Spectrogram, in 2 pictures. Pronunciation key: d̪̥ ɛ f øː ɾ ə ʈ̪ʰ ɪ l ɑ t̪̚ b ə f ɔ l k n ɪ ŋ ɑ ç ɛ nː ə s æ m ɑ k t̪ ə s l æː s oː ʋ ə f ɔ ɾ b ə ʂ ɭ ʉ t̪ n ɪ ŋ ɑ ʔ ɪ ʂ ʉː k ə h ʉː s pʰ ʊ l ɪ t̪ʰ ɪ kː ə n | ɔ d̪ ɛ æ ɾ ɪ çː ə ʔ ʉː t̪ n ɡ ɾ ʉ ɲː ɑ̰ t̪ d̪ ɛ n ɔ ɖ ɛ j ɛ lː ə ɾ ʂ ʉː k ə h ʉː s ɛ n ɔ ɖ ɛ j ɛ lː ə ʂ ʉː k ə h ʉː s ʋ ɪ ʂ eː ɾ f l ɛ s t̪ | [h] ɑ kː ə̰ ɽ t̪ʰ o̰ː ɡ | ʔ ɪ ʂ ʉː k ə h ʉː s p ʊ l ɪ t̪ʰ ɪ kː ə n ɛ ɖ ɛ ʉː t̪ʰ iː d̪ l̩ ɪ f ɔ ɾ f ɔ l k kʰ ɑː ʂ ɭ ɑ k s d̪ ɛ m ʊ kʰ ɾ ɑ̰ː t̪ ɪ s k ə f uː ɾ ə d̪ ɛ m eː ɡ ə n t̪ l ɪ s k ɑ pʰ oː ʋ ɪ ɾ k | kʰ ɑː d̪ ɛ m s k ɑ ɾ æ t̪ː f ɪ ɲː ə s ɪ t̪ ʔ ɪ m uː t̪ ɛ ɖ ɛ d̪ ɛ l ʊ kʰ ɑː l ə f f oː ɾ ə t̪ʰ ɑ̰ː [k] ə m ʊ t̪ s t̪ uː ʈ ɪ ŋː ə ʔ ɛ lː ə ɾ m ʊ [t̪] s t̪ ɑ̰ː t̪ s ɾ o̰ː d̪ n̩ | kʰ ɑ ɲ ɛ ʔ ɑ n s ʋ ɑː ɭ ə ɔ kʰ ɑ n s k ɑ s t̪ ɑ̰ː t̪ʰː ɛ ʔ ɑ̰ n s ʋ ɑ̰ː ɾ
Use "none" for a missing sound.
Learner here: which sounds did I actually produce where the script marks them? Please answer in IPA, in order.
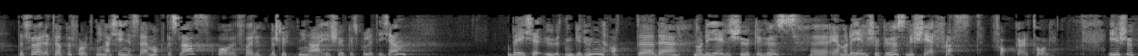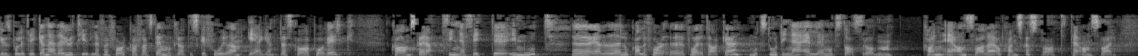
f, k, t̪

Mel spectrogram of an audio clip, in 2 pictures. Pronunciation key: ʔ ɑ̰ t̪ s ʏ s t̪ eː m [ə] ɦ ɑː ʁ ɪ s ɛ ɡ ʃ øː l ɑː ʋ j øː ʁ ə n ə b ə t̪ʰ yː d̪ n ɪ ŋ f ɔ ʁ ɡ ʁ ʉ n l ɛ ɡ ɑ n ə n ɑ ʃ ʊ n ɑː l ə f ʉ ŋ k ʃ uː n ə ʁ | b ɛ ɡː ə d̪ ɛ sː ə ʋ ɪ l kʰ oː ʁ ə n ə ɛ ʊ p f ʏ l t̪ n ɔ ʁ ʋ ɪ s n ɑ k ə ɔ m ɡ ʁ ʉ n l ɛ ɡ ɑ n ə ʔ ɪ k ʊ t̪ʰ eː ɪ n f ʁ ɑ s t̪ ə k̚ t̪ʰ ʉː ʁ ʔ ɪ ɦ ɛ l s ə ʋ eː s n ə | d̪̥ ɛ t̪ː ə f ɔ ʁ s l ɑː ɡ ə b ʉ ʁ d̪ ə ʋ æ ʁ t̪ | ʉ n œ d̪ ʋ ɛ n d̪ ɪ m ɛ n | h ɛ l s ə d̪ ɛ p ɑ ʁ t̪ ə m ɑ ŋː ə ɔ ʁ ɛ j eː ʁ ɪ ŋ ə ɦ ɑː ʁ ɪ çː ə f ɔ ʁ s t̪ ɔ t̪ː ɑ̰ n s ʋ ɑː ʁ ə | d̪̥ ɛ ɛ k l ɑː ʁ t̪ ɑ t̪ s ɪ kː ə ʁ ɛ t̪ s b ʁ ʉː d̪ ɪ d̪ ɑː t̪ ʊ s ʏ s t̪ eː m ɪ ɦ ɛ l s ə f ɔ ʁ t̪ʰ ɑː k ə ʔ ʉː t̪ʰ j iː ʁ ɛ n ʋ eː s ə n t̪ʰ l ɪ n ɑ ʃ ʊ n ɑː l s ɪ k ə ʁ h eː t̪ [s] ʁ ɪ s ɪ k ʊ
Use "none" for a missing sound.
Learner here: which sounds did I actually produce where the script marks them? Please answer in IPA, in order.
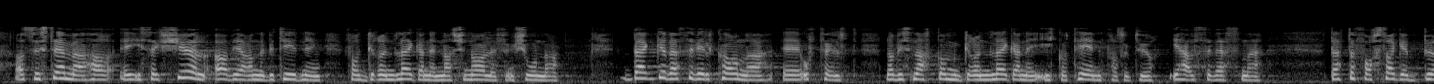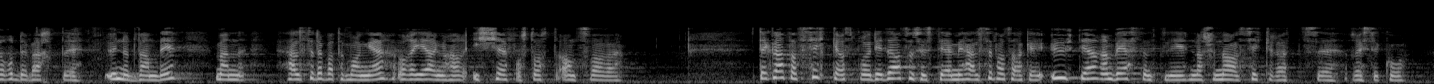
ə, s

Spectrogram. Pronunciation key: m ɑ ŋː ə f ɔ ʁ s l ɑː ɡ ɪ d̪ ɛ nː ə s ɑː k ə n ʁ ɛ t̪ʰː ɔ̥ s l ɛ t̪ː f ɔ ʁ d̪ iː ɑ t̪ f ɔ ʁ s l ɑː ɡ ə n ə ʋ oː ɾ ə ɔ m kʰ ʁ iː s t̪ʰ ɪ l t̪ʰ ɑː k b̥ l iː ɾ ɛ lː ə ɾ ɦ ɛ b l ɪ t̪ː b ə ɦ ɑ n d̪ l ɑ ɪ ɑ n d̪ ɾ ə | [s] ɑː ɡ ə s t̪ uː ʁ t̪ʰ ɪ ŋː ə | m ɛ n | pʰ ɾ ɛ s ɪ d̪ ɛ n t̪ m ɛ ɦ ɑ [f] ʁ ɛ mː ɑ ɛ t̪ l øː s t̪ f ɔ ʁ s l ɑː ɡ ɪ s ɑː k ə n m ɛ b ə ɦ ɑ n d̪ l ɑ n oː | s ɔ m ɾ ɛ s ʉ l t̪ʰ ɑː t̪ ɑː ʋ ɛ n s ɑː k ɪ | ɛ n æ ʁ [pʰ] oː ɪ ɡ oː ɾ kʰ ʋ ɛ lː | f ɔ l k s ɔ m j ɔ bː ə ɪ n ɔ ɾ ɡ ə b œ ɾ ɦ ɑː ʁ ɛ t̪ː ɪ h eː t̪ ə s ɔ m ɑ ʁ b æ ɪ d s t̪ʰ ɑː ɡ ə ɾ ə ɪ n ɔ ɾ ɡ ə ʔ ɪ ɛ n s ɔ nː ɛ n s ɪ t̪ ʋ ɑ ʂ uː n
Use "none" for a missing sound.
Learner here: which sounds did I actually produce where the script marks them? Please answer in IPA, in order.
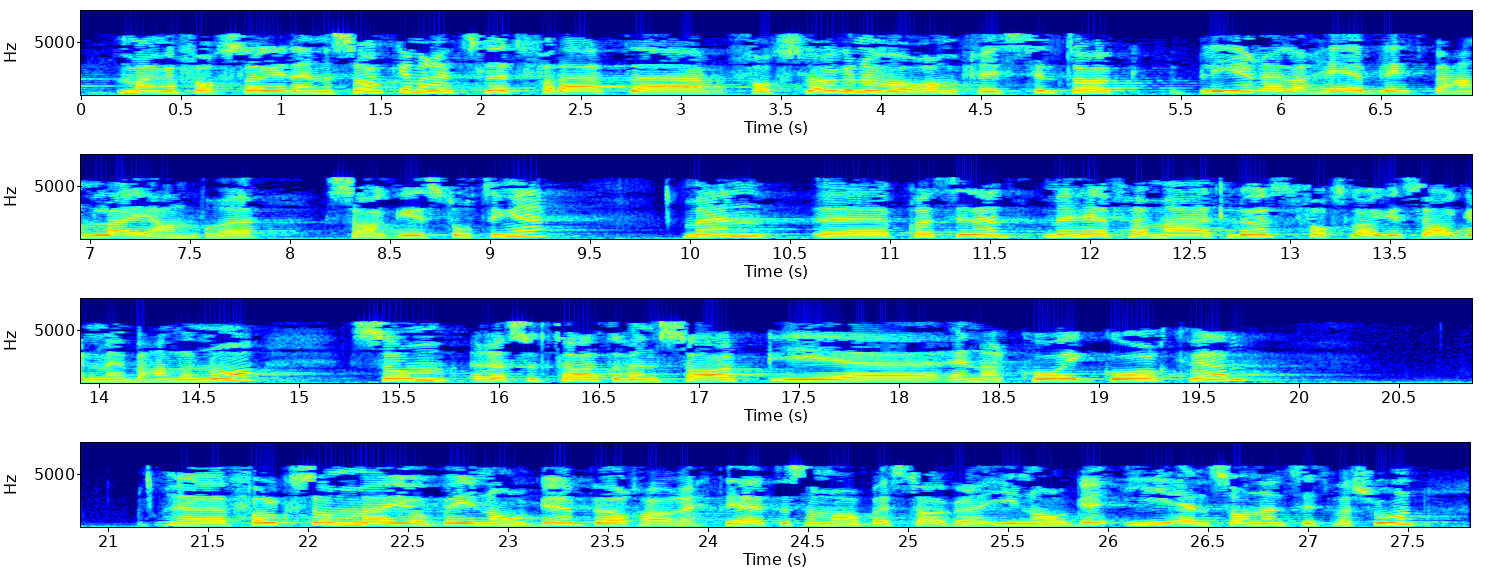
s, f, kʰ

